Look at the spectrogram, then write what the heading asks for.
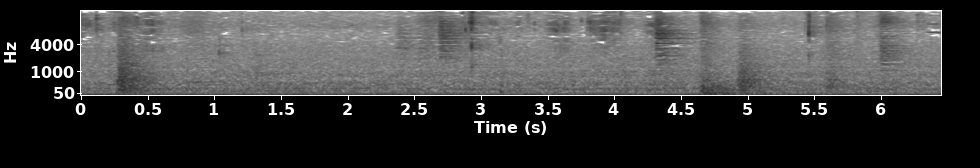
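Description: Close eating sounds of a person eating rice by hand: chewing with short wet mouth clicks and smacks. There are two louder bursts, about half a second in and near the five-second mark.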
